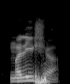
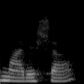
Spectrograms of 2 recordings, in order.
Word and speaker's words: Marisha: also about her experience malisha i pronounced my name as marisha yeah so um i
